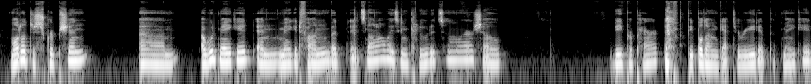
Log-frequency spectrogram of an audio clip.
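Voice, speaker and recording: Soft-spoken and fairly low in pitch, a woman talks at a fairly slow pace with long, frequent pauses and ordinary pitch variation, in a dry, close sound with no echo. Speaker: 3D design community host. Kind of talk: screen-share tutorial walkthrough. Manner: casual, hesitant with fillers.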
